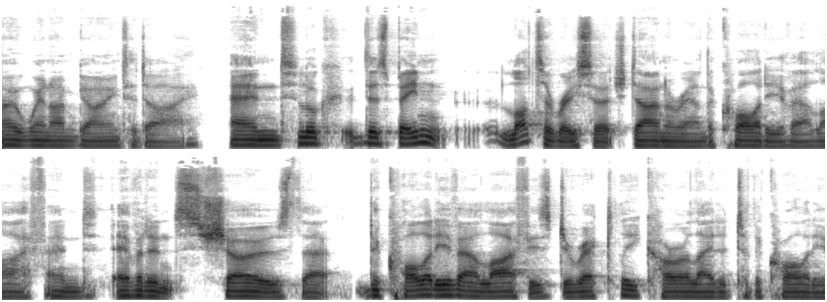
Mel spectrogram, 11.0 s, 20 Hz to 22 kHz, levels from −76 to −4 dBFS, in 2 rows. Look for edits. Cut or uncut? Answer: uncut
